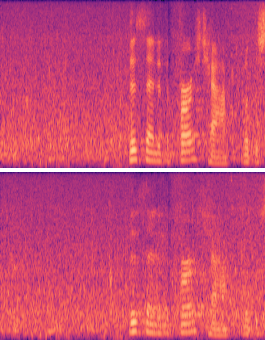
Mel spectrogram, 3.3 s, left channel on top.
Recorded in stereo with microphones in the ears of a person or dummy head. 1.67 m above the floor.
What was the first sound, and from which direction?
A woman speaking, 40° left (ahead or behind).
